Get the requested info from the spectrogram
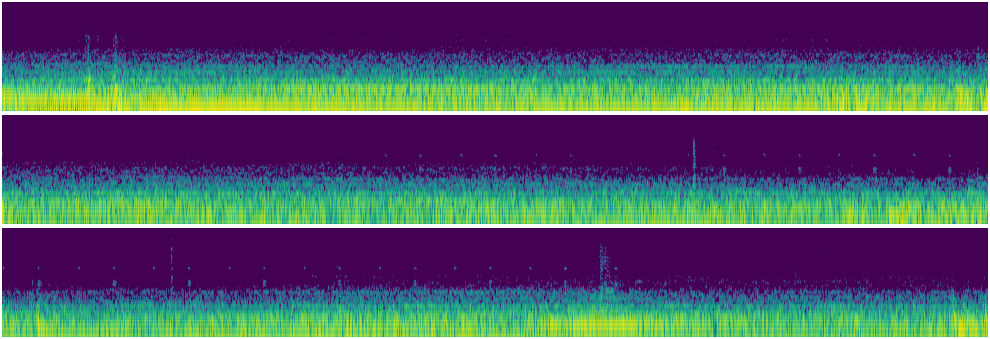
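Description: Car driving along, with a steady low rumble of road and engine noise that is heavier for about the first ten seconds and eases after that. A few faint clicks are heard.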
